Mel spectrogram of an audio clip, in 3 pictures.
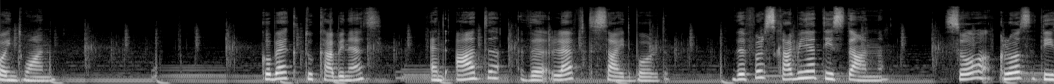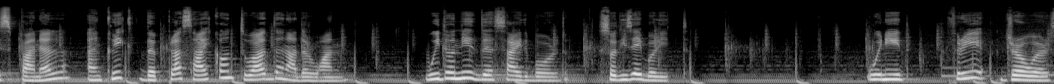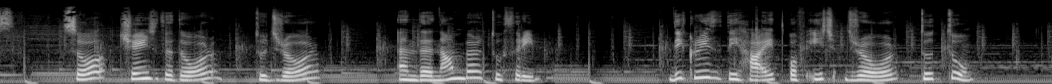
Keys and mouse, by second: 0.7 click, 2.0 click, 4.0 click, 7.6 click, 10.0 click, 12.8 click, 14.5 shift+middle click, 15.3 shift+middle click, 15.9 click, 19.2 click, 21.4-23.4 drag, 26.4 click, 29.7 click, 30.3 click, 30.6 click, 31.4 click.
